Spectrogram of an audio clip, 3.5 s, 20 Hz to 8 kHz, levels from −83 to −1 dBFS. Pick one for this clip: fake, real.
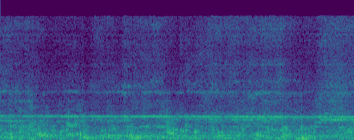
fake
